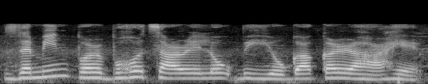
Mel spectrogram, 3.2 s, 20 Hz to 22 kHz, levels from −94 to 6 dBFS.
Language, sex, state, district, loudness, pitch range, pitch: Hindi, female, Arunachal Pradesh, Papum Pare, -15 LUFS, 200-230 Hz, 215 Hz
